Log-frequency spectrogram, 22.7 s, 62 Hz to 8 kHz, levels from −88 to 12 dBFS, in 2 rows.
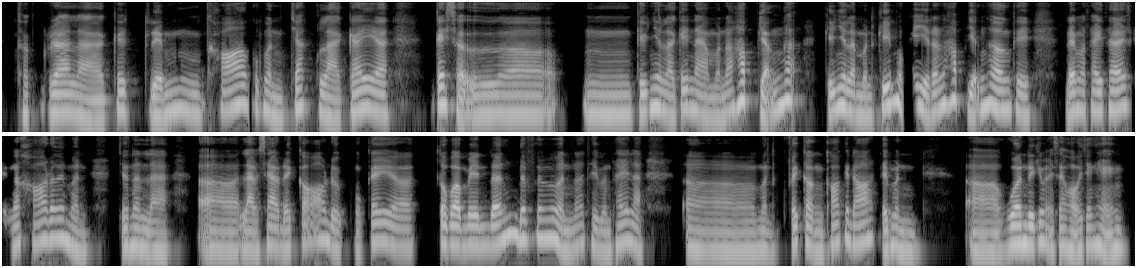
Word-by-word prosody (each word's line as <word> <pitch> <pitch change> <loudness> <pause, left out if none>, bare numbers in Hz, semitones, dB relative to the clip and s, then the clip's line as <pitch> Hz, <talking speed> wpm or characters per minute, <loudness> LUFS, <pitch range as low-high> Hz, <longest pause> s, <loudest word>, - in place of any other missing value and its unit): Thật 125 -2 -5
ra 130 -1 +4
là 110 -5 +1
cái 140 0 0 0.2
điểm 120 +4 +2 0.3
khó 155 +5 +2
của 160 - -5
mình 120 -7 0
chắc 155 +2 -2
là 110 -5 +3
cái, 140 +8 +2
a, 130 -2 +2 0.4
cái 170 +1 +6
sự, 120 -7 +1
ờ, 125 -1 -1 0.3
ừm, 125 -1 -1
kiểu 130 - +3
như 160 +3 +3
là, 125 -4 +1
cái 150 +6 0
nào 130 -6 0
mà 110 0 -3
nó 130 +5 -1
hấp 200 +5 +3
dẫn 155 - +3
á, 205 +1 +4 0.3
kiểu 130 +1 +1
như 165 - +6
là, 140 -4 +3
mình 120 -2 -1
kiếm 155 +10 +3
một 195 - +3
cái 170 - 0
gì 135 - +3
đó 135 +3 +1
nó 170 - +2
hấp 205 +2 +1
dẫn 155 +2 +2
hơn 150 -4 +4
thì 130 -5 -1 0.3
để 135 - +4
mà 140 0 0
thay 140 -1 +2
thế 145 +2 +3
thì - - -14
nó 140 - +1
khó 150 +3 -2
đối 175 0 +1
với 180 - +2
mình. 120 -9 -2 0.3
Cho 130 - -1
nên 130 -1 0
là, 110 -2 -1 0.3
ờ, 115 -1 -1
làm 115 -1 +1
sao 130 +3 +1
để 120 -1 -1
có 170 - 0
được 120 -8 -2
một 110 - -6
cái, 155 +1 +1
ơ, 125 -3 -2 0.3
dopamine 135 -1 +3
đến 165 +9 +3
đến 170 -1 +2
với 175 - +1
mình 165 -10 +1
á, 135 +3 -4
thì 130 -4 -3
mình 110 -1 -3
thấy 145 +5 -1
là, 140 -6 -2 0.4
ờ, 125 - -4 0.7
mình 115 -1 -3 0.2
phải 135 - +2
cần 120 -6 0
có 140 +7 -1
cái 165 - -1
đó 150 +4 +1
để 115 - +3
mình, 115 -5 -2 0.4
ờ, 110 -1 -1
quên 140 +1 +6
đi 140 - +5
cái 155 - 0
mạng 130 - -1
xã 125 - -2
hội 115 -3 +1
chẳng 130 +1 -1
hạn. 120 -2 0
130 Hz, 240 wpm, -20 LUFS, 120-150 Hz, 0.7 s, cái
